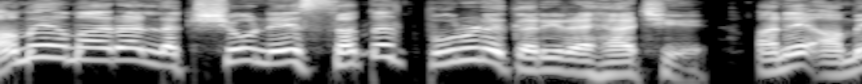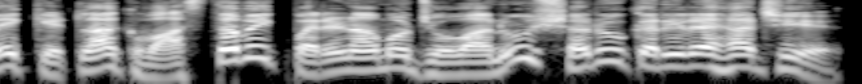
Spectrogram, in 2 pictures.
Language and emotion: Gujarati, happy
